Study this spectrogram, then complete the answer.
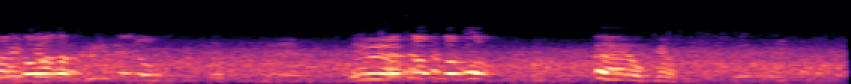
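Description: A young man speaks briefly.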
